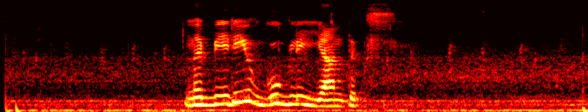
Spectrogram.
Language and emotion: Russian, neutral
